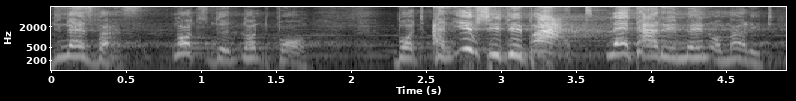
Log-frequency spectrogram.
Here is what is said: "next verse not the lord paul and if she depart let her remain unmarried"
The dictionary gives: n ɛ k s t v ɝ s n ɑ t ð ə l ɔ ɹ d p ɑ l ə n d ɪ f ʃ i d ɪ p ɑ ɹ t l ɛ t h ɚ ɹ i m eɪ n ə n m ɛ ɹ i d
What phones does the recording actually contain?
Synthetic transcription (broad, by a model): n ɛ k s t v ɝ s n ɑ t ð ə n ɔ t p ɑ l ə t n ɪ f ʃ i d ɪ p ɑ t l ɛ t h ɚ ɹ i m eɪ n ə m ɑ ɹ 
